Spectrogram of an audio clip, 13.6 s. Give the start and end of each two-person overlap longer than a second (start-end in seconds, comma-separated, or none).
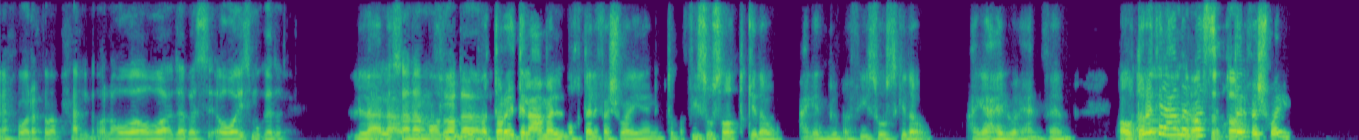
3.7-5.0, 11.4-12.6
